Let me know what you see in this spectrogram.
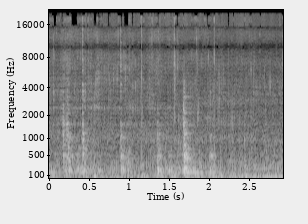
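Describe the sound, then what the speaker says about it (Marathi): Food sizzles steadily as it cooks in a hot pan, with scattered scraping and clinking taps of stirring spread across the few seconds; no one speaks. "तर अशा प्रकारे आता बघा ही शिजत चाललेलं आहे"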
